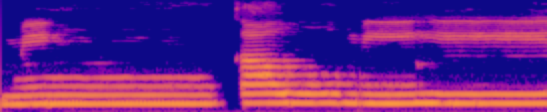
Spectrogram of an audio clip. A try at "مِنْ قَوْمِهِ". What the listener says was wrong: Kofnya tadi bunda ya kurang ke belakang.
